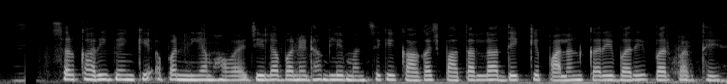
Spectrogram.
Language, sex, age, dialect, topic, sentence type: Chhattisgarhi, female, 18-24, Central, banking, statement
